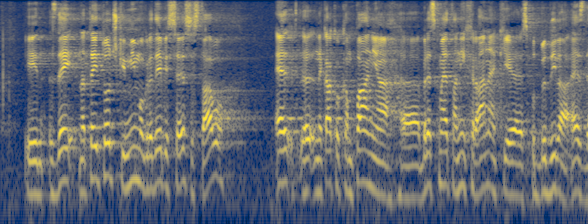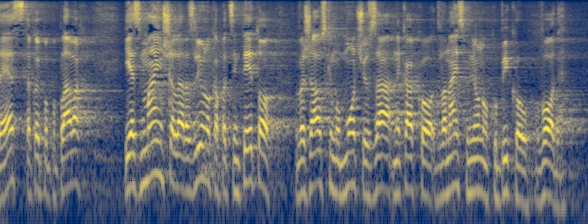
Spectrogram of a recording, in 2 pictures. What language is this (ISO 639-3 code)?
slv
